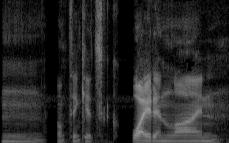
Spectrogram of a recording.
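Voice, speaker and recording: A man improvising in character in a fantasy roleplay game, speaking in a measured way with formal address. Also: fairly low pitch, level tone, clear, resonant tone. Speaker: roleplayer playing a guildmaster in a fantasy town.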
